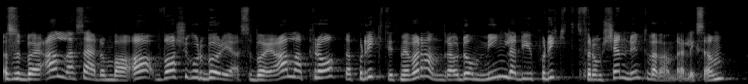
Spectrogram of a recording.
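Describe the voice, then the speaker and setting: A young woman chatting casually, animated, acting out quoted exchanges with many fillers. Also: sits high. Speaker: storyteller in casual chat. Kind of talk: casual chat.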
